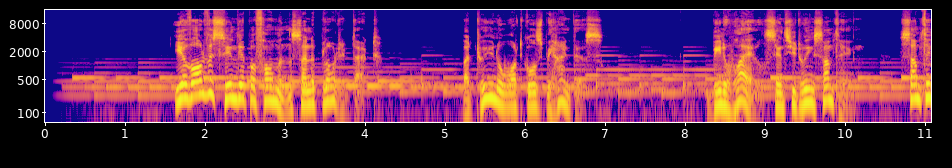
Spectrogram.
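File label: Promo English; Automatic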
